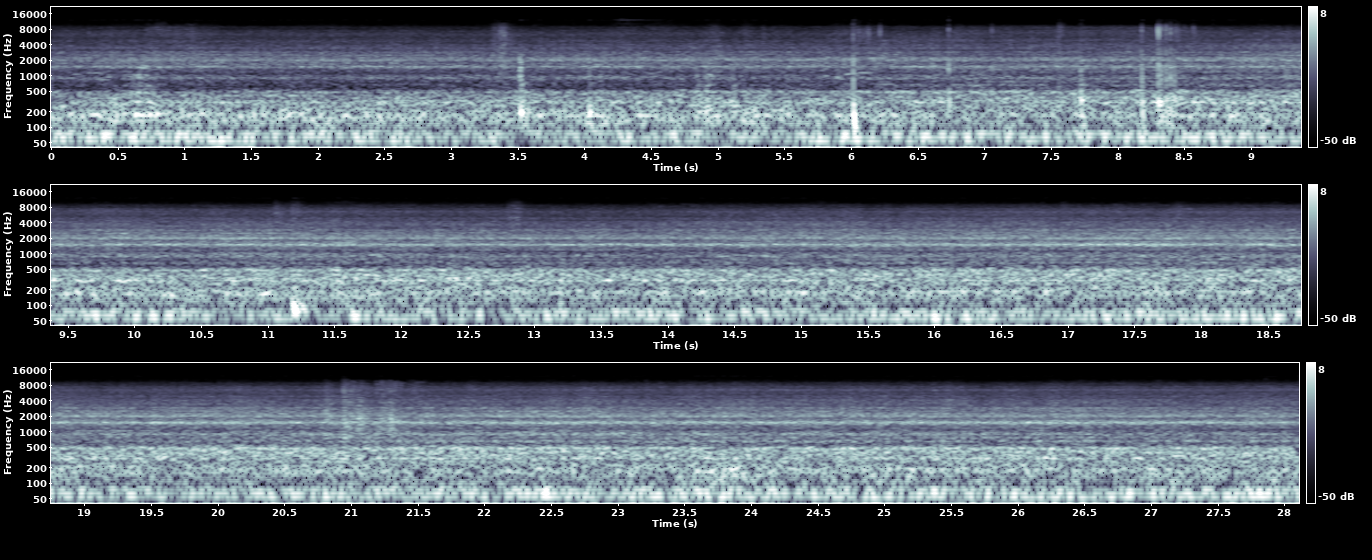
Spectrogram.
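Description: Passenger train running, heard from inside the carriage: a steady low rumble of wheels on the track with a faint steady whine over it, and a few sharp clicks in the first dozen seconds.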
